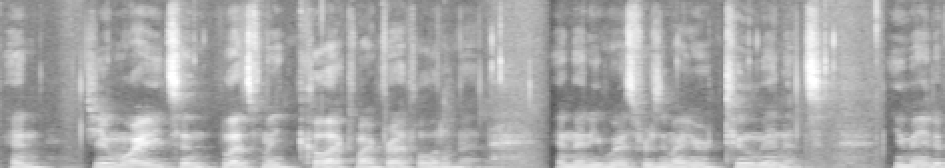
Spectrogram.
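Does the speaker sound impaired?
Yes: Parkinson's disease; degenerative nervous system disorder, about 18 years since diagnosis; still cycling, balance problems, reduced control of body functions, tasks take much longer.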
